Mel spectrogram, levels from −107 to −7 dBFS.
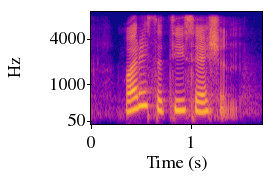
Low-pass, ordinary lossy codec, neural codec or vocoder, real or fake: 7.2 kHz; none; none; real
